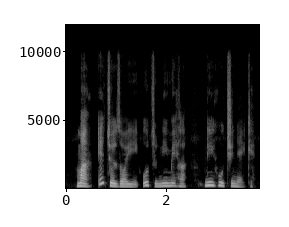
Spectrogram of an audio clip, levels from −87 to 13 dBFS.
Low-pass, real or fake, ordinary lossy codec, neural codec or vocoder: 9.9 kHz; fake; none; vocoder, 22.05 kHz, 80 mel bands, WaveNeXt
